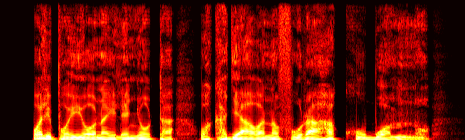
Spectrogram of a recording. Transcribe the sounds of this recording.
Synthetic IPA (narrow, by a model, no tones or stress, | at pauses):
walipɔiɔnailɛɲɔtawakaʄawanafuɾaɦakʰuɓwam̩nɔ̰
